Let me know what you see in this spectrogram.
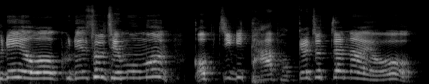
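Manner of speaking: small, storybook-style little bunny voice. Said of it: "내가 갑자기 토시기 목소리를 냈어요".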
